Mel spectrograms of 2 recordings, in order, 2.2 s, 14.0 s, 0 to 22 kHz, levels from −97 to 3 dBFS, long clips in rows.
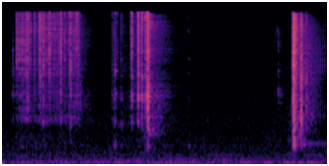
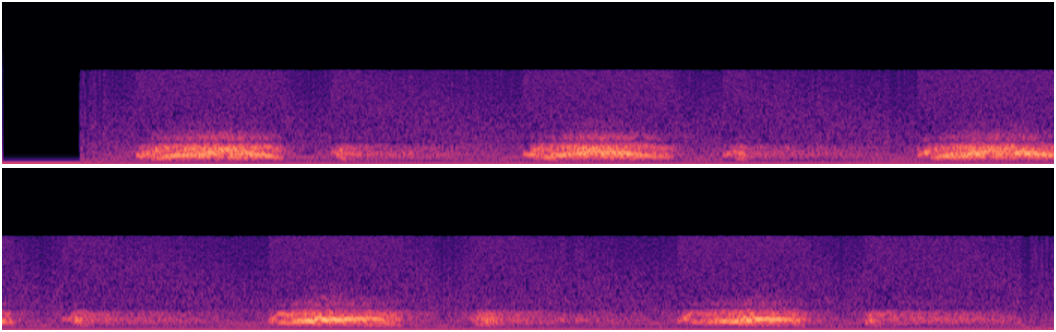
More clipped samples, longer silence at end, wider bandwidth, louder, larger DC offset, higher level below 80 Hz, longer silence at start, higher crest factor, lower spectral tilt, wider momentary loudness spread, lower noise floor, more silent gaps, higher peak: neither; about the same, 0.1 s vs 0 s; first, 17 kHz vs 4 kHz; second, -36 LUFS vs -25 LUFS; second, under 0.1% vs 0.4%; second, -72 dBFS vs -60 dBFS; about the same, 0.1 s vs 0 s; first, 30 dB vs 16 dB; second, 3.5 dB/octave vs -8.5 dB/octave; second, 15 LU vs 24 LU; first, -71 dBFS vs -48 dBFS; neither; about the same, -10 dBFS vs -12 dBFS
